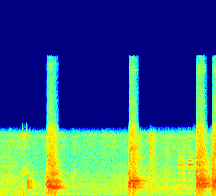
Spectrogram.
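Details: Female toy poodle indoors in a bathroom, having just killed a big rat, gives three short, sharp barks spaced about one and a half seconds apart over a steady low hiss.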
